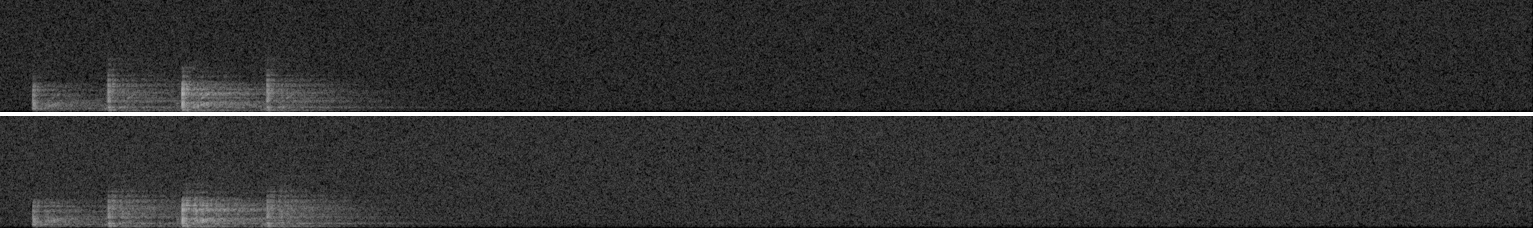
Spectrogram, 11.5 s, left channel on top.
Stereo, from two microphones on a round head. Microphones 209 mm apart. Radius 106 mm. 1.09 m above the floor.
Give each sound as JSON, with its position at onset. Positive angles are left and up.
{"t": 0.2, "sound": "footsteps", "side_deg": 80, "distance_m": 6.5}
